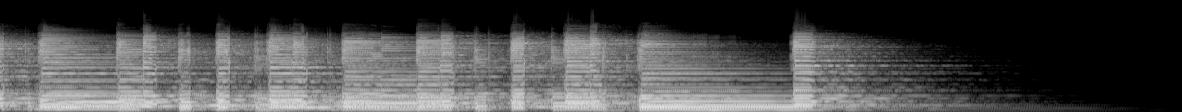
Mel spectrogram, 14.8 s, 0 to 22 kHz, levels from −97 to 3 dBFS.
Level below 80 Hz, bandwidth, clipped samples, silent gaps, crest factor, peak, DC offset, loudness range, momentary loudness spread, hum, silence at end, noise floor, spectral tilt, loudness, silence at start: -54 dBFS; 7.2 kHz; under 0.1%; none; 16 dB; 0 dBFS; under 0.1%; 6 LU; 10 LU; 50 Hz at -45 dBFS; 3.65 s; under -90 dBFS; -6.5 dB/octave; -16 LUFS; 0 s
